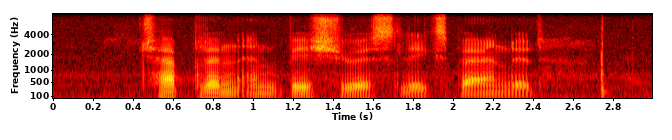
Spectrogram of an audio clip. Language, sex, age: English, male, 21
